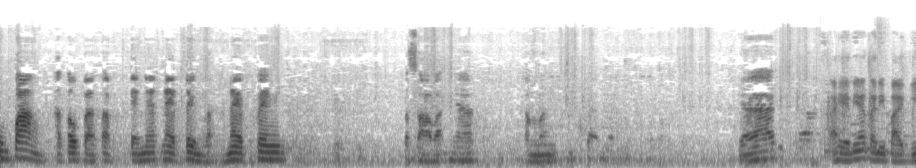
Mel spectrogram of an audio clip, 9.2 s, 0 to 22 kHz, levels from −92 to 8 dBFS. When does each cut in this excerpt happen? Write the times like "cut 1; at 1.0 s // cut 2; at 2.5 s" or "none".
cut 1; at 8.2 s

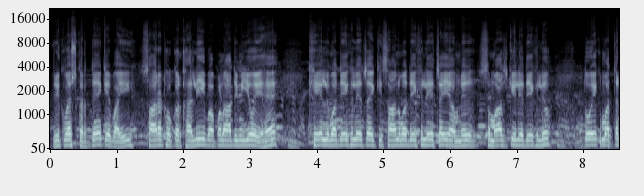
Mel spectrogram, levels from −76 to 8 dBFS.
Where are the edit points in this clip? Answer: none

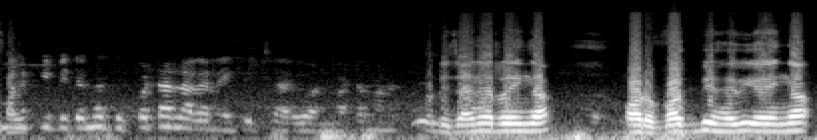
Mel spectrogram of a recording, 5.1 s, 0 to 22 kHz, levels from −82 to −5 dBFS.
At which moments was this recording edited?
cut 1; at 2.9 s

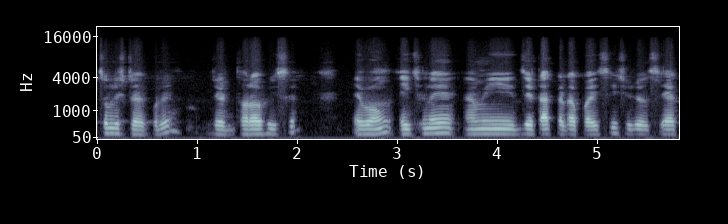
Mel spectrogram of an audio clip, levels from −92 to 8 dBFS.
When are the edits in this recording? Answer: none

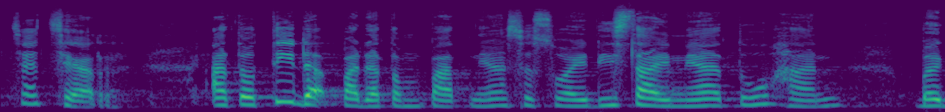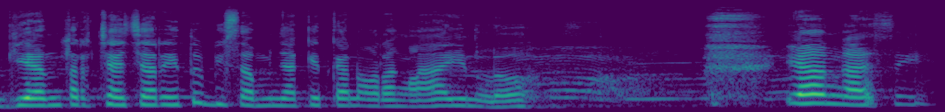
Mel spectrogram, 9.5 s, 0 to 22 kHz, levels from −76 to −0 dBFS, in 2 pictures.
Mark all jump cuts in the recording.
none

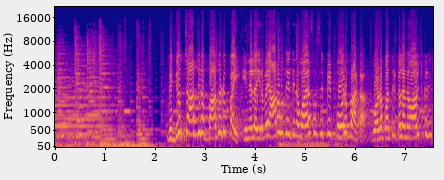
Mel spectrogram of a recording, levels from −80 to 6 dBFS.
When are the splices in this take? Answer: none

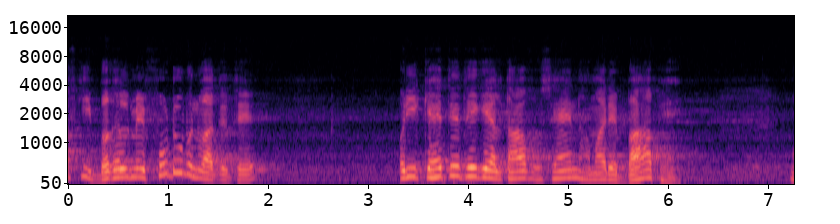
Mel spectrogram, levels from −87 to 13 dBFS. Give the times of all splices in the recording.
none

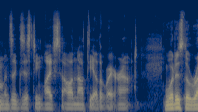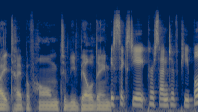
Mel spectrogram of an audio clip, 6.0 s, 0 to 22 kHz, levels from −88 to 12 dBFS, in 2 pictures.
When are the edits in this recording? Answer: cut 1; at 2.4 s // cut 2; at 4.6 s

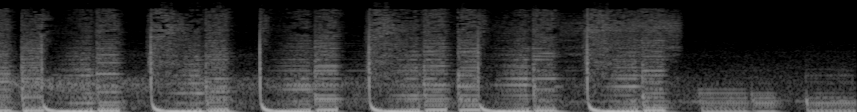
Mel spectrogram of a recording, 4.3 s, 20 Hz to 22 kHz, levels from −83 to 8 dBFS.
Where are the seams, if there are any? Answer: cut 1; at 1.2 s

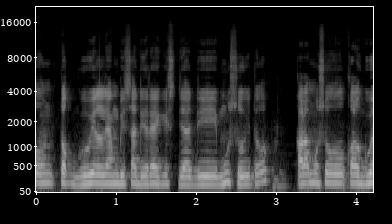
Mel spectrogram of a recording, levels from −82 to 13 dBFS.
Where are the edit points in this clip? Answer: none

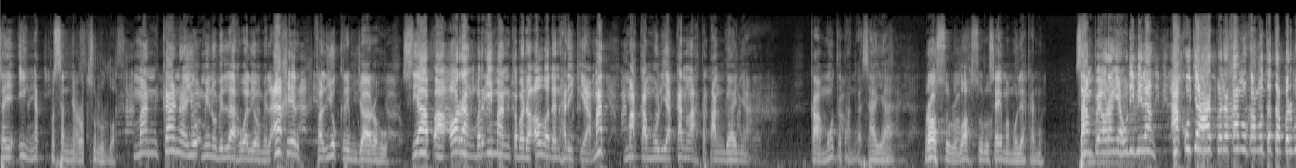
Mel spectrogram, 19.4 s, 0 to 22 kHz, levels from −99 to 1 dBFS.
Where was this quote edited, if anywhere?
cut 1; at 2.3 s // cut 2; at 15.7 s

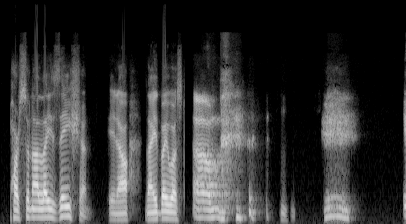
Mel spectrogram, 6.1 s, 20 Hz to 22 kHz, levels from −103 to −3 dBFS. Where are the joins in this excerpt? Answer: cut 1; at 2.7 s

